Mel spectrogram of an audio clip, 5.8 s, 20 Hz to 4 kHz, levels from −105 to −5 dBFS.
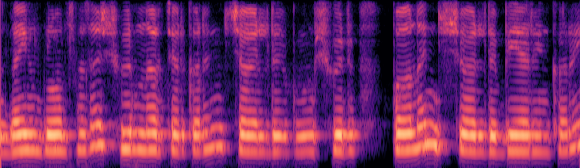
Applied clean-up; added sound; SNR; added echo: neural mask model DeepFilterNet 3.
